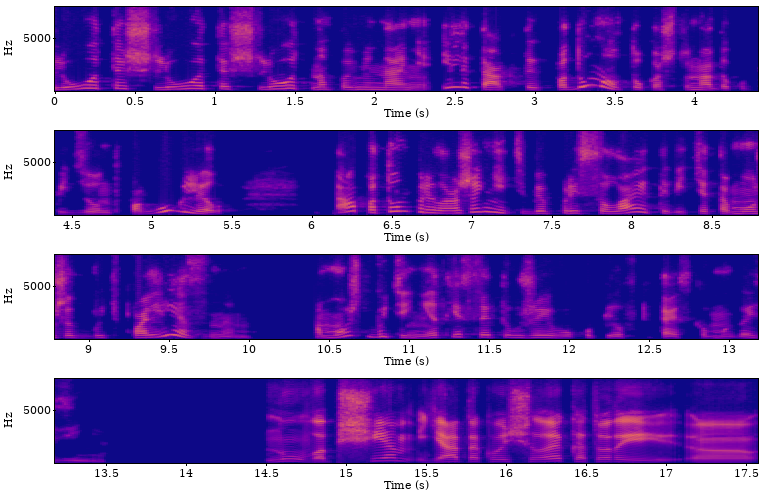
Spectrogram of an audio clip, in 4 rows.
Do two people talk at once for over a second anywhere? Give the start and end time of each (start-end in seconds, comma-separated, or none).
none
